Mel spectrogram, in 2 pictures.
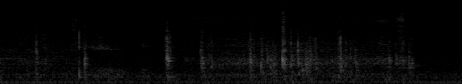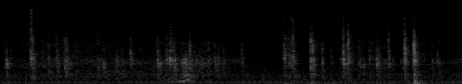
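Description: Fast typing with fingertips and long dark-polished nails on a full-size typewriter-style computer keyboard with round chrome-rimmed, hollow keycaps. Quick, sharp clicks come in uneven bursts with brief pauses, each tap short and mid-pitched with a bright edge over a faint low hum.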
